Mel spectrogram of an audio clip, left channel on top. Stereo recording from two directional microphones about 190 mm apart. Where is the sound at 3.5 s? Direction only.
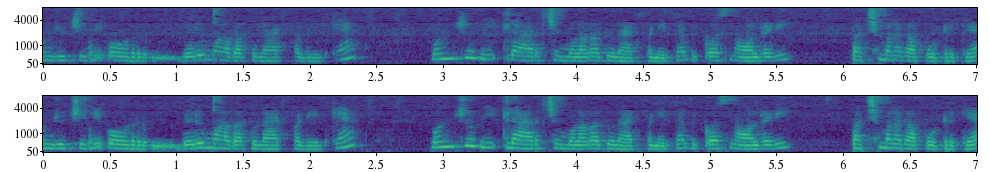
10° right (ahead or behind).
